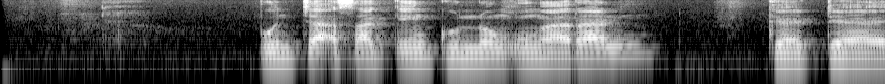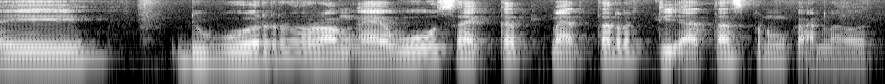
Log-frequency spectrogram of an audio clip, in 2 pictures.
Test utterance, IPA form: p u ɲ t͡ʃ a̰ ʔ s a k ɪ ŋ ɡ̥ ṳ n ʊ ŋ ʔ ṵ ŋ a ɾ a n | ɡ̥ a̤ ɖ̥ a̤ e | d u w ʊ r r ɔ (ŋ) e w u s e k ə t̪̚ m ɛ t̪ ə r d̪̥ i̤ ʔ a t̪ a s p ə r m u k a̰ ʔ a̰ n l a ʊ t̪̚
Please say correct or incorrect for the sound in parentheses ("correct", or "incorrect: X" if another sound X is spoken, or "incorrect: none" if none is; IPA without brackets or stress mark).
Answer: correct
